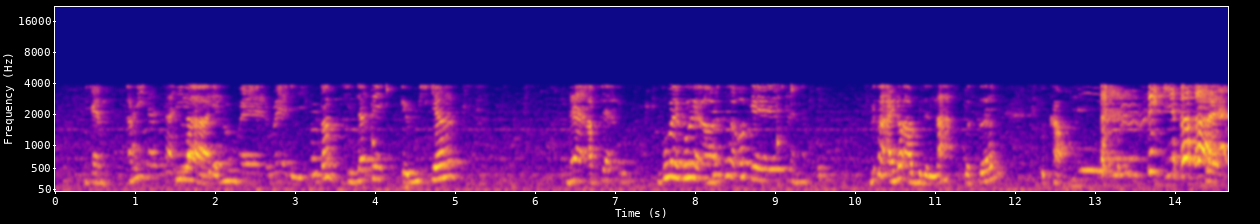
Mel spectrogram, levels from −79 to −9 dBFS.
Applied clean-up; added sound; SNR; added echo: classical method log-MMSE.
